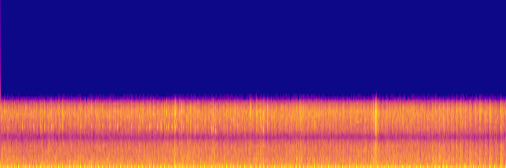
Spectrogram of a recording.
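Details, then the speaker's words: Lawn tractor small engine on cold start after fuel filter replaced and carb cleaned: lumpy, uneven thumping about three to four beats a second with stumbles and dropouts; engine misfiring badly, new plug and air cleaner planned, cause unconfirmed. "okay boy as you could probably hear that thing was missing horribly so we're going to have to put new plug air cleaner the works on it"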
